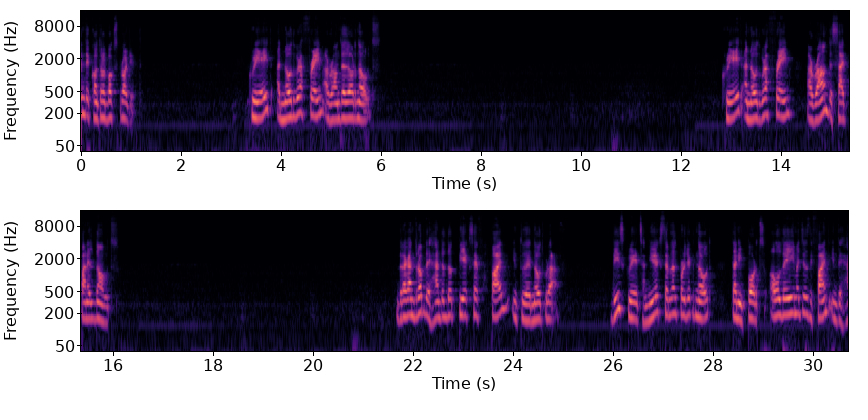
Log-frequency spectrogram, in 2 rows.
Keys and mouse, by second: 1.0 click, 2.2 click, 3.4 alt+click, 4.1-4.5 alt+drag, 4.9 right click, 5.0-5.8 typing, 5.8 click, 6.2 click, 7.0 click, 7.9 click, 9.0 right click, 9.2 click, 9.4-10.2 typing, 10.3 click, 11.1 click, 11.5 click, 12.0 click, 12.3 alt+click, 13.0 right click, 13.2-14.0 typing, 13.9 click, 14.0 click, 14.4 click, 15.1 click, 15.9 click, 16.7 right click, 16.9-18.4 typing, 17.3 click, 18.3 click, 18.8 click, 19.5 click, 19.9 click, 20.2 alt+click, 20.3-21.0 alt+drag, 24.2 click, 25.3 click, 27.4-28.6 drag, 29.7 click.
